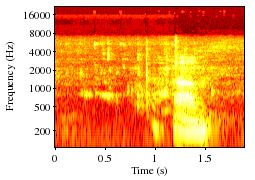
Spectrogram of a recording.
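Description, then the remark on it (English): Black IPA beer pours into a glass, a steady liquid trickle that swells into a louder, frothy gush about midway before easing off, with a faint voice in the background. “At first pour, it is definitely a black IPA.”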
